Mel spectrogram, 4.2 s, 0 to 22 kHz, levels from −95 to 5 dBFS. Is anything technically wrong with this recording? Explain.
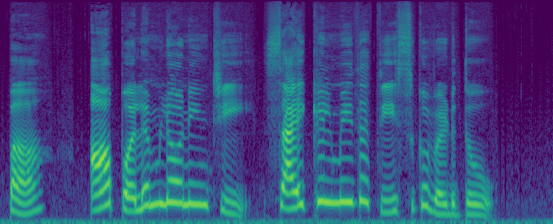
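Yes. Throughout the speech there is grainy, signal-following distortion that makes quiet passages gritty and sputtery, with error roughly 45 dB below the signal. It fits low bit depth without dither, likely truncation to about 10 bits. On a waveform, low-level stretches show coarse steps. A spectrogram shows broadband grit that appears only alongside the sound.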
